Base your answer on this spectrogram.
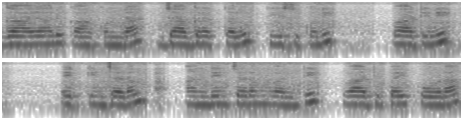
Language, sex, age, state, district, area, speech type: Telugu, female, 30-45, Andhra Pradesh, West Godavari, rural, spontaneous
